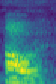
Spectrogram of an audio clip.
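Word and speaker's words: hour: देखिए ये बाद में सीखेंगे, ये एन आवर, इसको क्या पढ़ा जाता है आवर, औ से स्टार्ट होता है।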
